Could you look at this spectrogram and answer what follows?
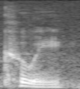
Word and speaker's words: Coie: uh producer right uh by the way it's kui oh kui i'm sorry you know it's written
